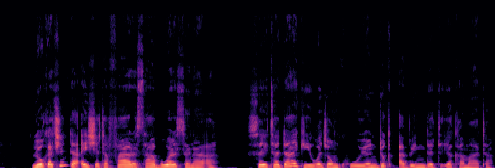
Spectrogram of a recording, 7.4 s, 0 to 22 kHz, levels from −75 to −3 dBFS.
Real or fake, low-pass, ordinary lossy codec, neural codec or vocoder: real; none; none; none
